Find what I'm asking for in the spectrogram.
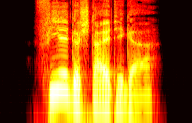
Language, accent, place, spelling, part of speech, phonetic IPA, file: German, Germany, Berlin, vielgestaltiger, adjective, [ˈfiːlɡəˌʃtaltɪɡɐ], De-vielgestaltiger.ogg
- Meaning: 1. comparative degree of vielgestaltig 2. inflection of vielgestaltig: strong/mixed nominative masculine singular 3. inflection of vielgestaltig: strong genitive/dative feminine singular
